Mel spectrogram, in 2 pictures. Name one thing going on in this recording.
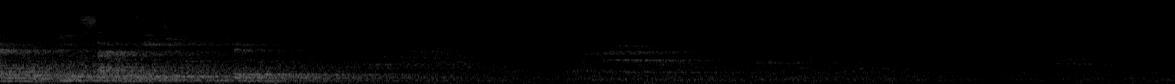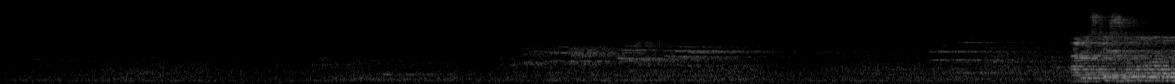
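A man chants through a microphone, echoing in a large hall.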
